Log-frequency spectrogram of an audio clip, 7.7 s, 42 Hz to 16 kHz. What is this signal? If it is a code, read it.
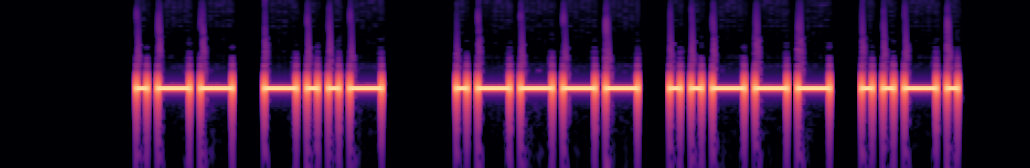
Morse code, heard as a keyed tone, about 15 wpm, 700 Hz. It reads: WX 12F
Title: Practice QSO - Exchange 2 - Info - 15wpm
